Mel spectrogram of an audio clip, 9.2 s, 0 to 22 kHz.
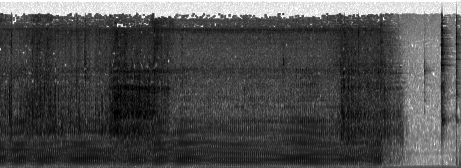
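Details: Impact 326M portable surgical suction pump aspirator for veterinary use, with an interval mode of 10 seconds suction and 10 seconds rest: steady loud motor drone with rapid pulsing for several seconds, then shutting off to near silence with a few clicks.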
